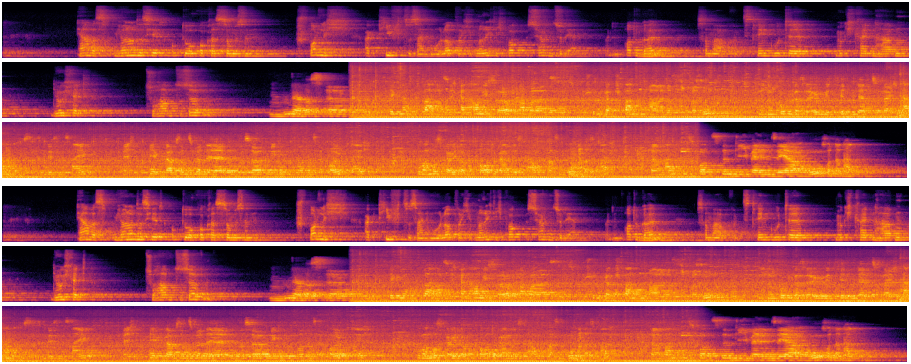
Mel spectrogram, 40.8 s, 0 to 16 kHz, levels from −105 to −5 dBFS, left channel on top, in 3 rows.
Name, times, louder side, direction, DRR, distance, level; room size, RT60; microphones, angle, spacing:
voice 1, 1.1-3.9 4.4-8.7 9.0-9.9 10.4-12.1 12.5-13.5 14.3-15.0 15.8-16.7, right 1 dB, 45° right, 5 dB, 1.0 m, -25 dB
voice 2, 9.5-9.9 17.6-18.8 19.4-24.5 24.9-28.5 29.0-32.7 33.4-36.4 36.9-40.0, left 1 dB, 25° left, 0 dB, 2.3 m, -19 dB
sound 1, 18.8-37.7, left 1 dB, 75° left, 2.0 m, -22 dB
17.5 x 12.5 x 4.0 m, 2.3 s
head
